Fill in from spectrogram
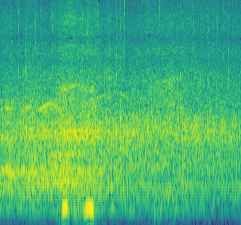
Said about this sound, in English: Yeah, we're just clapping everything today.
